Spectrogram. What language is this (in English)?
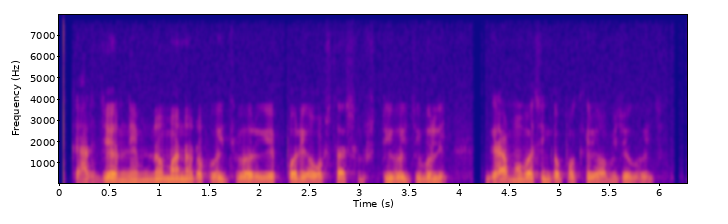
Odia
